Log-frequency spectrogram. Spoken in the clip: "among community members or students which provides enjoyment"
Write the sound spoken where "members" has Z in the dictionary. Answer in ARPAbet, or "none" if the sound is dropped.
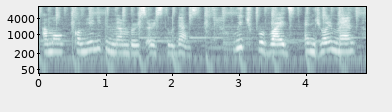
S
